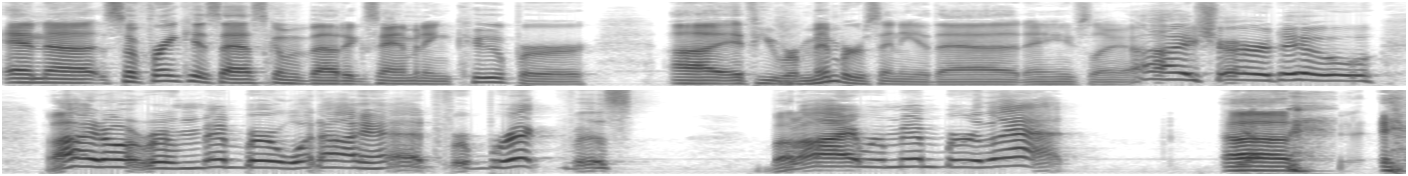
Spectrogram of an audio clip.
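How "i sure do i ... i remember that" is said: very high, slow, put-on elderly old man voice. Retelling a man's answer when asked what he remembers, in an old man voice. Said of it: "I like doing old man voice".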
